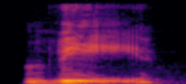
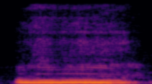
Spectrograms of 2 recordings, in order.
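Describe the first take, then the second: First: Said in the usual way. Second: V as a soft buzzing sound, not the name; letter sound. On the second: Shown as a demonstration. Teacher gives the sound of the v card, softly. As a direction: hum a quiet v sound.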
